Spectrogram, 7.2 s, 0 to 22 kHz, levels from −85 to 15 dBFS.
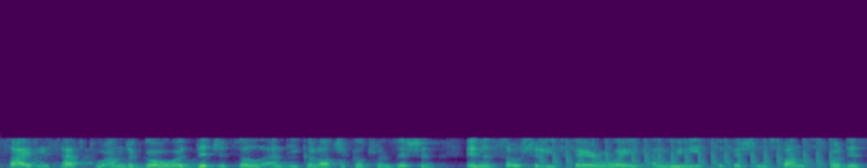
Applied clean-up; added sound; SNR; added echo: none; Gunshot, gunfire; 14 dB; reverberation time 0.8 s.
